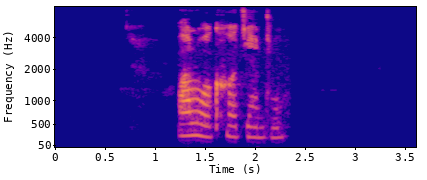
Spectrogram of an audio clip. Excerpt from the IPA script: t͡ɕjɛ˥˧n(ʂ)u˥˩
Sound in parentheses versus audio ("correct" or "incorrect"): incorrect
